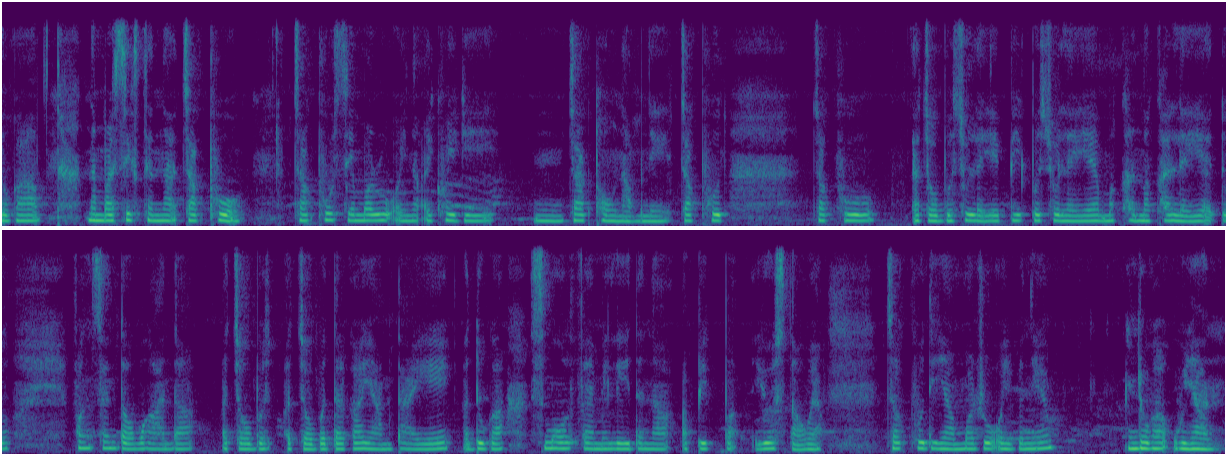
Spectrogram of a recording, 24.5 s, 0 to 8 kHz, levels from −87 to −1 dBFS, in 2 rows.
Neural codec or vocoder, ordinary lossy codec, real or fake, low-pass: vocoder, 22.05 kHz, 80 mel bands, WaveNeXt; none; fake; 7.2 kHz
